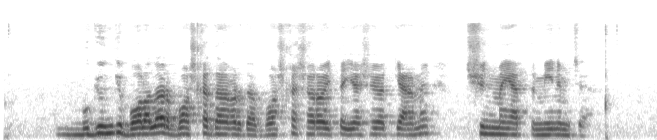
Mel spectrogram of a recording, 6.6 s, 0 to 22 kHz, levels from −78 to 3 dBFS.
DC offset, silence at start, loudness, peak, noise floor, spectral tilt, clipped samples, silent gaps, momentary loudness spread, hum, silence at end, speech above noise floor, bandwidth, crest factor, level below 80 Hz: under 0.1%; 0.55 s; -24 LUFS; -6 dBFS; -57 dBFS; -7 dB/octave; under 0.1%; none; 14 LU; none; 0.5 s; 34 dB; 11.5 kHz; 18 dB; -62 dBFS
